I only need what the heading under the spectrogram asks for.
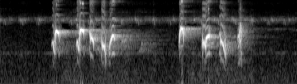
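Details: Red-whiskered bulbul repeating its song twice, each phrase a lively run of four or five rich, warbled whistles with a brief pause between the two phrases.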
